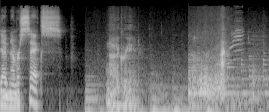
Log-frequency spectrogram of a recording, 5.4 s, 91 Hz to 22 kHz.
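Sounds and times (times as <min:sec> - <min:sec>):
speech: 0:00.0 - 0:02.9
cat yowling as it is thrown out of a window: 0:04.3 - 0:05.0.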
